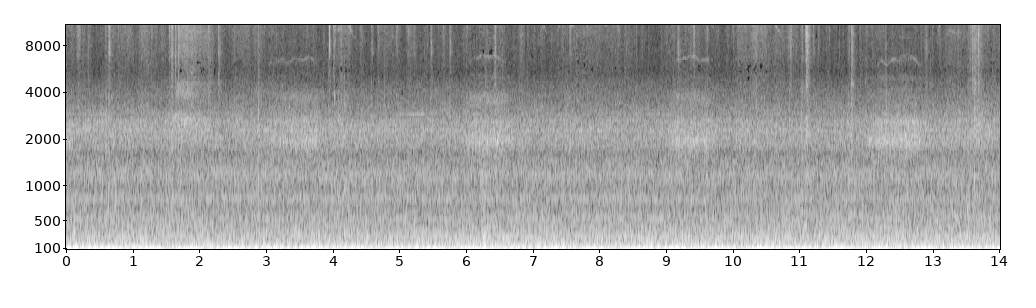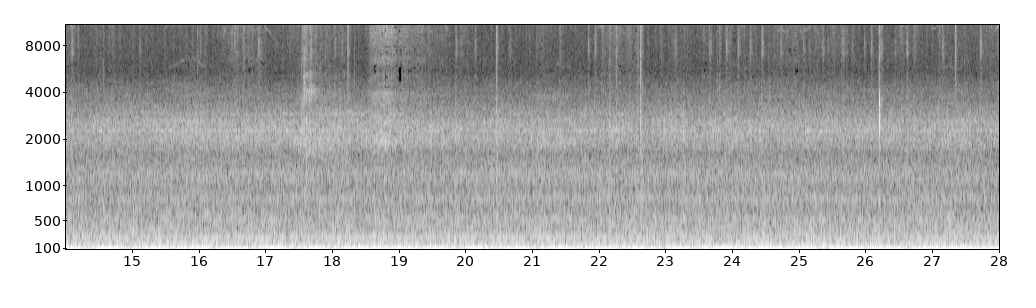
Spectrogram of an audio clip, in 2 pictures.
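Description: Passenger train running between stations, heard from inside the carriage as a steady low rumble.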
